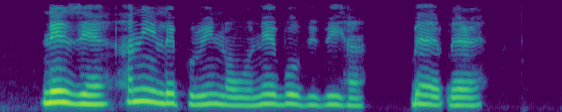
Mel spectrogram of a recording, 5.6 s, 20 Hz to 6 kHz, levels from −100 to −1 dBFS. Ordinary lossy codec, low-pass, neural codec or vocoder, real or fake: none; 5.4 kHz; codec, 16 kHz, 8 kbps, FreqCodec, larger model; fake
